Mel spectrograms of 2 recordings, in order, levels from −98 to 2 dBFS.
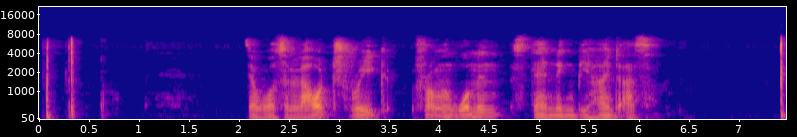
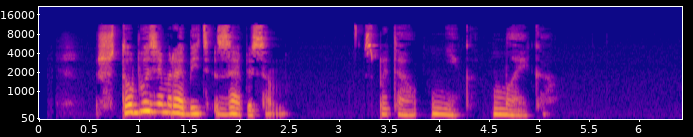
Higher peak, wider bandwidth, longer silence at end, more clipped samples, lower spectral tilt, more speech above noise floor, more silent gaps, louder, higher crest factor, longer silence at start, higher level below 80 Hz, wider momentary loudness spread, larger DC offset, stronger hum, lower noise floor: first, -4 dBFS vs -8 dBFS; second, 7.8 kHz vs 11.5 kHz; second, 0 s vs 1.45 s; neither; about the same, -3.5 dB/octave vs -4 dB/octave; about the same, 53 dB vs 53 dB; neither; second, -36 LUFS vs -25 LUFS; first, 34 dB vs 20 dB; second, 0.05 s vs 0.6 s; first, -60 dBFS vs -76 dBFS; second, 12 LU vs 17 LU; neither; neither; first, -89 dBFS vs -77 dBFS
